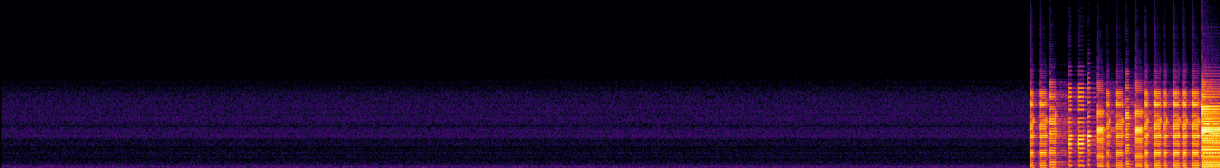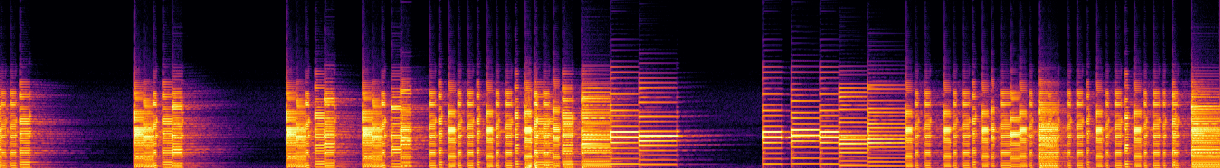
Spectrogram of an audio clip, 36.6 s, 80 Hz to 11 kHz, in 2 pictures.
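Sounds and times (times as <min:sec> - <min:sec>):
clavinet: 0:15.5 - 0:19.1, 0:20.3 - 0:21.4, 0:22.6 - 0:28.6, 0:29.8 - 0:36.6.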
